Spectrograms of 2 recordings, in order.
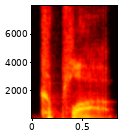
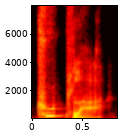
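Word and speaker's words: Qapla': So he he says the typical Klingon greeting, which is kapla, but he doesn't pronounce it like that. He says kupla, so, and I sat there going, really?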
